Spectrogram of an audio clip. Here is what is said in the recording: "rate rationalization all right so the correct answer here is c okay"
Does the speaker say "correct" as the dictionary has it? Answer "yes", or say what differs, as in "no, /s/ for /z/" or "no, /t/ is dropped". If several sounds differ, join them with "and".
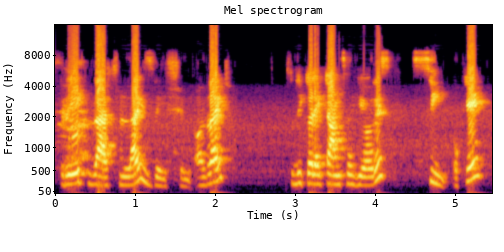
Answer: yes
